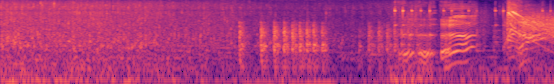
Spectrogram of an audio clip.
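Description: Water gushing out of a freshly opened wooden sluice gate and pouring onto the paddles of a water wheel. About two and a half seconds in there is a rapid rattle for about a second. In the last second and a half, pitched sounds wobble up and down and then slide downward.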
